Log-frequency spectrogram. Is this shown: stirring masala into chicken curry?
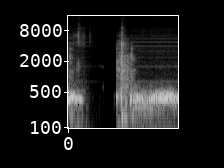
no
